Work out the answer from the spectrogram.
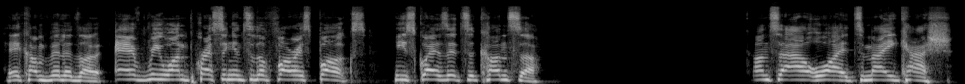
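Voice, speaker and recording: Hoarse male fan host, high-pitched, excitable partisan live commentary, dry close mic. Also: measured pace, no echo. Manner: excitable, swearing, partisan play-by-play. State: hoarse, losing his voice. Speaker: fan channel watch-along host.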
